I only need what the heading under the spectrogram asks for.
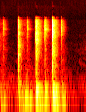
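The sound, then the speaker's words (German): Keys banged on a computer keyboard with flat batteries: a quick run of sharp, hard clacks, about six in an uneven rhythm, with no talk over them. “Haust du gerade auf deiner Tastatur herum? Ja.”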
